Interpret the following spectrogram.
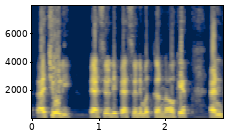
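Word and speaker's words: Pacioli: एंड कुछ भी होगा, प्रोनाउंसिएशन हो, जैसे आपको बोला था कि पैचियोली, बहुत लोग पैसियोली करते, नहीं पैचियोली।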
